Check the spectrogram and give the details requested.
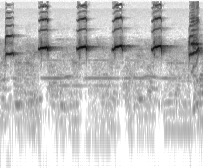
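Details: Long-tailed shrike in lively song, giving clear high whistled notes about every half second, each a short level tone with a harsher edge, over a faint steady hum.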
